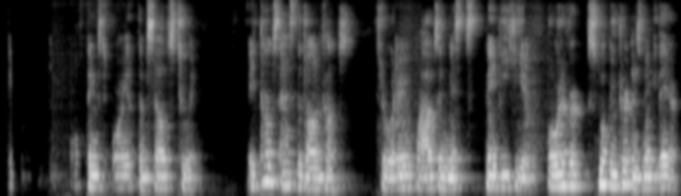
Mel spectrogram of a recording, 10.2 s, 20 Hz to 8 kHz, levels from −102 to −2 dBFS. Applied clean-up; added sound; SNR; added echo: neural mask model DeepFilterNet 3.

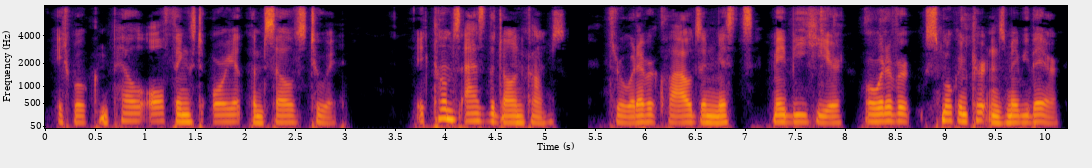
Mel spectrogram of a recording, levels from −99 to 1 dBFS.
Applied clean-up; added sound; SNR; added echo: none; none; none; none.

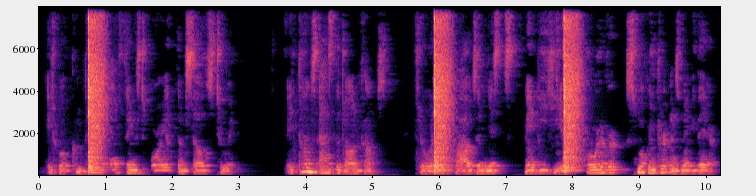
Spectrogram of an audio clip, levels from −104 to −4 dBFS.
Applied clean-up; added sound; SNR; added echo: classical method WPE with log-MMSE.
